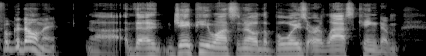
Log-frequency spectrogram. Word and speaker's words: Fukudome: cut the stream, like, because he says I say it weird. But it's Kasuke Fukudome. Fukudome. I didn't say that weird. I was actually getting ready to be nervous. You said that right, Fukudome.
